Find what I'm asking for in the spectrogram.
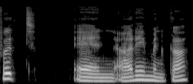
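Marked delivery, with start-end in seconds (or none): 0.0-0.4 Foot with a short vowel, said higher and louder; correct pronunciation. Shown as a demonstration. Teacher corrects students' Foot, short vowel, said high and loud. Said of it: "u ngắn thì đọc hơi ư ha".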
